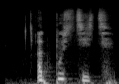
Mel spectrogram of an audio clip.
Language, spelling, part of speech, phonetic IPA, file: Russian, отпустить, verb, [ɐtpʊˈsʲtʲitʲ], Ru-отпустить.ogg
- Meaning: 1. to let go, to let off 2. to release, to set free 3. to dismiss, to give leave 4. to supply, to serve, to issue, to give out, to sell 5. to allot, to assign, to allow, to provide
